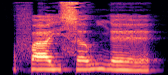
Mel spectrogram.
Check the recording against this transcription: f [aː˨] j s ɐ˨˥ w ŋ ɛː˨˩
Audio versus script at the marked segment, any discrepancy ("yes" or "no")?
no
